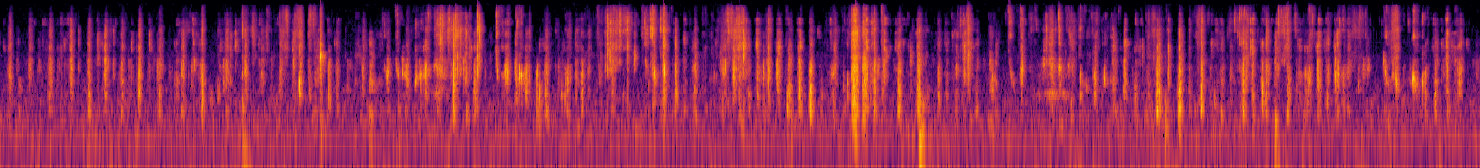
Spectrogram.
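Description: Close-miked chewing and biting, with crisp crunches mixed with softer mouth sounds in irregular runs, as a mouthful of curry rice and raw vegetables is eaten.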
